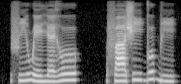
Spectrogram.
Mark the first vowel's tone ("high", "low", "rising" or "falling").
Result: rising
